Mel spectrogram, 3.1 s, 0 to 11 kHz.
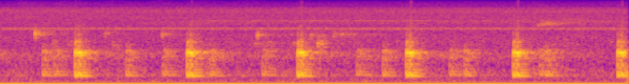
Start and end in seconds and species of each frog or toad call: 0.0	3.1	Boana faber
0.0	3.1	Sphaenorhynchus surdus
0.4	3.1	Elachistocleis bicolor
2.7	2.8	Boana leptolineata

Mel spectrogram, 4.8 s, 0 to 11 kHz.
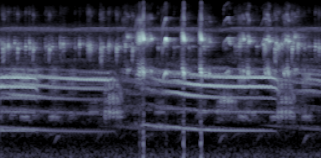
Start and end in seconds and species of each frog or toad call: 0.0	4.7	Leptodactylus labyrinthicus
0.0	4.8	Boana raniceps
0.0	4.8	Dendropsophus minutus
0.0	4.8	Dendropsophus nanus
0.0	4.8	Physalaemus albonotatus
1.5	1.9	Phyllomedusa sauvagii
3.2	3.6	Phyllomedusa sauvagii
4.1	4.4	Phyllomedusa sauvagii

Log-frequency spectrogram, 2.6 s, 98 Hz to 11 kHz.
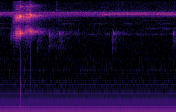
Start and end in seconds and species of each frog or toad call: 0.0	2.6	Leptodactylus podicipinus
0.1	0.8	Dendropsophus minutus

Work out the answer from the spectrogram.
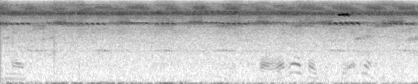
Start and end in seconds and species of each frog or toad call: none

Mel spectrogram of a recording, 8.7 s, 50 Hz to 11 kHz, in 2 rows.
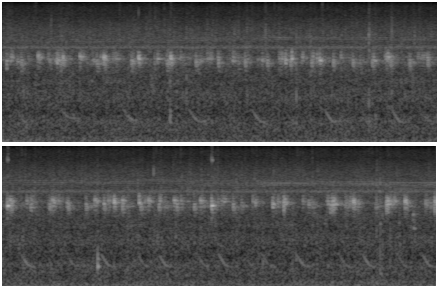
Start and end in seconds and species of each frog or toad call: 0.0	8.6	Elachistocleis bicolor
0.0	8.6	Sphaenorhynchus surdus
0.2	8.6	Physalaemus cuvieri

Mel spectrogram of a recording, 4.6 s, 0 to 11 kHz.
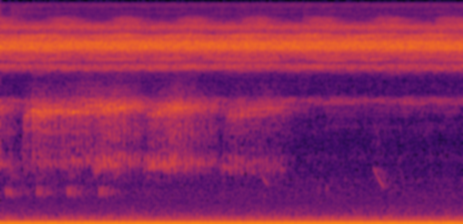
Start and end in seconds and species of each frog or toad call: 0.0	1.2	Boana lundii
0.0	3.0	Boana albopunctata
3.7	3.9	Physalaemus cuvieri

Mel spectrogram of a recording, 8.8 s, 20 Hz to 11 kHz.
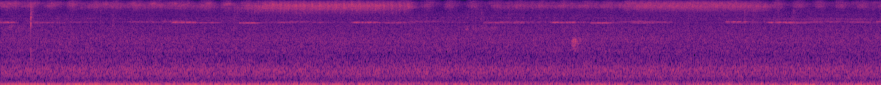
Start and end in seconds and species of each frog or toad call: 5.7	5.8	Dendropsophus elegans

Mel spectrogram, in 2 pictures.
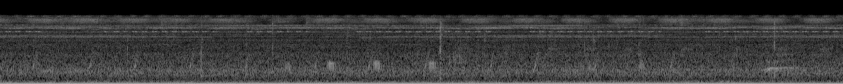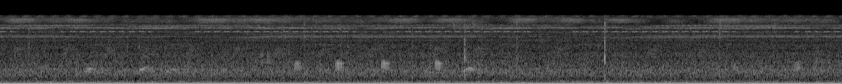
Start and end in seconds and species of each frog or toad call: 11.0	11.3	Phyllomedusa distincta

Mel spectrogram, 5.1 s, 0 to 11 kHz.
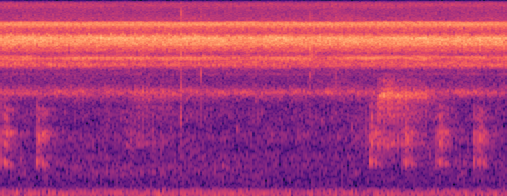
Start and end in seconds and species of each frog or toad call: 0.0	0.7	Boana lundii
3.6	4.3	Boana albopunctata
3.6	5.0	Boana lundii

